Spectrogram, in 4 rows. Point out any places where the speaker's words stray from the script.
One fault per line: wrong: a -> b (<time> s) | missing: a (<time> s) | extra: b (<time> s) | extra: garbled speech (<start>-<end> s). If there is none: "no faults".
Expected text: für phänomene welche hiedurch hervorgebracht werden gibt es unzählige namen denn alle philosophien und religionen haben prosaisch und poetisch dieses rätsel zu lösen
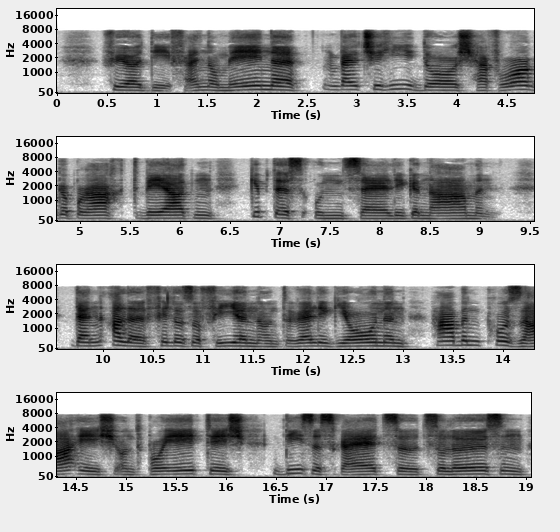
extra: die (0.9 s)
